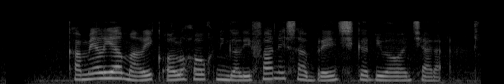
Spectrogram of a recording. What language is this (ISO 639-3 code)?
sun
